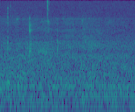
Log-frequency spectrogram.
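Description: Quiet room tone in a pause between speakers, with a couple of faint ticks about half a second in.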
